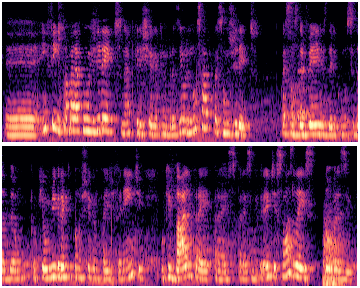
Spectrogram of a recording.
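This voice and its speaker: A woman's voice: mid-range voice, fairly quick, mellow. A woman social worker explaining migrants' rights in an earnest interview manner, tagging sentences with questions. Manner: earnest, explains with many "né?" tags. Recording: echoey room with faint noise.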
